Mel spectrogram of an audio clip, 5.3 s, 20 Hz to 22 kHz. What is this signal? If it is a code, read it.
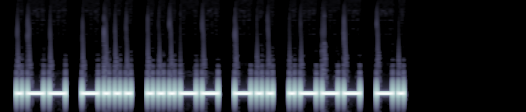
Morse code, heard as a keyed tone, about 22 wpm, 700 Hz. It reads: WB3DJN
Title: USA Callsign DE Callsign 22wpm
